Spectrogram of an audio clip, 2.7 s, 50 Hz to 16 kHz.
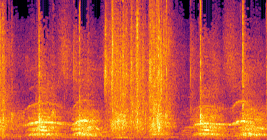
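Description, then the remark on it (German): About 450 fans chant in unison inside a packed club before a band's concert, a loud rhythmic group shout rising and falling in repeated phrases, echoing around them. “Den Sprechchor habe ich in dieser Woche schon mal gehört.”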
